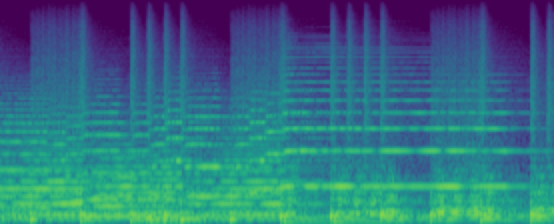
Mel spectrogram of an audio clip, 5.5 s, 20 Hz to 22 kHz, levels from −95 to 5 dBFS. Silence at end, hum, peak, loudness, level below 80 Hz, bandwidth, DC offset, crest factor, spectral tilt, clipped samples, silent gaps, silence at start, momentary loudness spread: 0 s; none; -4 dBFS; -18 LUFS; -44 dBFS; 15.5 kHz; under 0.1%; 14 dB; -7 dB/octave; under 0.1%; none; 0 s; 3 LU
